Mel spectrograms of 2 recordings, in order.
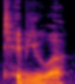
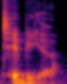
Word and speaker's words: tibia: have the fibula okay remember it's tibia and fibula remember to spell those correctly if you spell it tibula or phibia it's wrong okay so it's fibula and tibia okay and then the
